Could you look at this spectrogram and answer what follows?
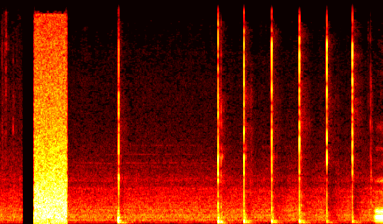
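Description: Hammer blows knocking a part loose from an electronic speed control: a series of sharp, close metallic taps, one early and then a quicker run of about seven evenly spaced strikes, after a brief burst of hiss.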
